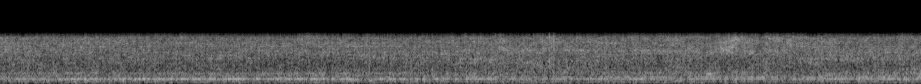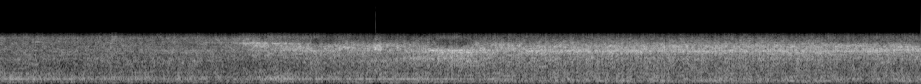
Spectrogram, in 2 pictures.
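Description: Car engine idling steadily under a constant hiss. About twelve seconds in, a louder hiss with a high steady tone joins it.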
